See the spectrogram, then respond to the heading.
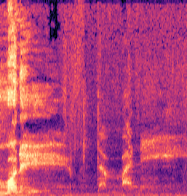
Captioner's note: whispers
